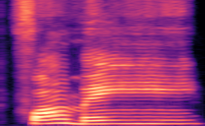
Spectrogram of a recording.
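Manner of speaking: फमई with mim running straight into ya; slow chanted word; silent nun. Shown as a demonstration. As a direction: let the mim glide into ya in फमई. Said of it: "नून साकिन जो है वो silent".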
